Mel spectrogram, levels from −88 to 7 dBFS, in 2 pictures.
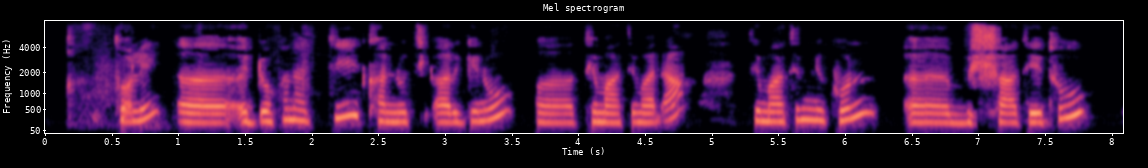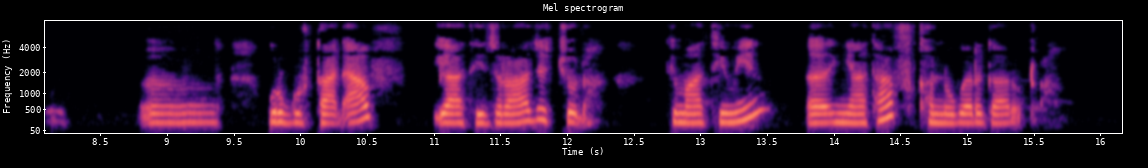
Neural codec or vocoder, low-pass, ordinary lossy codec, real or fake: none; 7.2 kHz; MP3, 32 kbps; real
